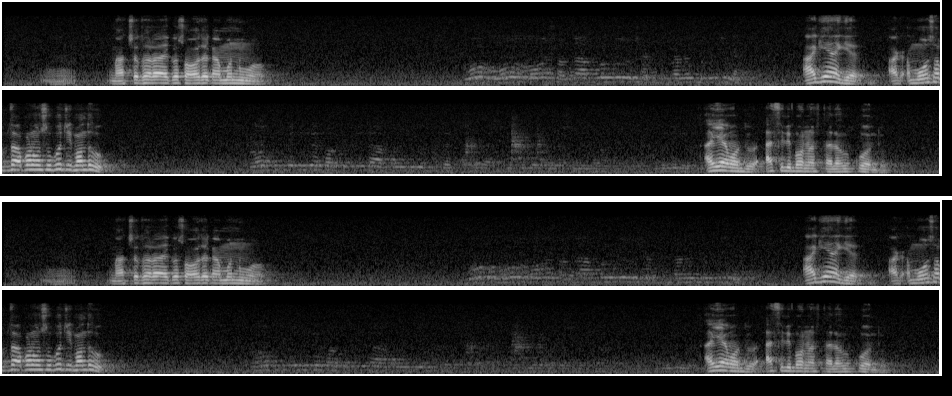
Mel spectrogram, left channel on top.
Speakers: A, on the left; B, on the left.
A: ହୁଁ ମାଛଧରା ଏକ ସହଜ କାମ ନୁହଁ।
B: ମୁଁ-ମୁଁ-ମୁଁ ମୋ ଶବ୍ଦ ଆପଣଙ୍କୁ ସଠିକ ଭାବେ ଶୁଭୁଛି ନା?
A: ଆଜ୍ଞା ଆଜ୍ଞା ଆ ମୋ ଶବ୍ଦ ଆପଣଙ୍କୁ ଶୁଭୁଚି ବନ୍ଧୁ?
B: ନାଇଁ ଟିକେ ଟିକେ କଟୁଚି ତ ଆପଣ ଟିକେ ଭଲ ସ୍ଥାନକୁ ଆସିଲେ ଟିକେ ଭଲ ସୁବିଧା ହୁଅନ୍ତା। ପାଇଁ ବୁଝିଲେ କି।
A: ଆଜ୍ଞା ବନ୍ଧୁ ଆସିଲି ଭଲ ସ୍ଥାନକୁ କୁହନ୍ତୁ?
